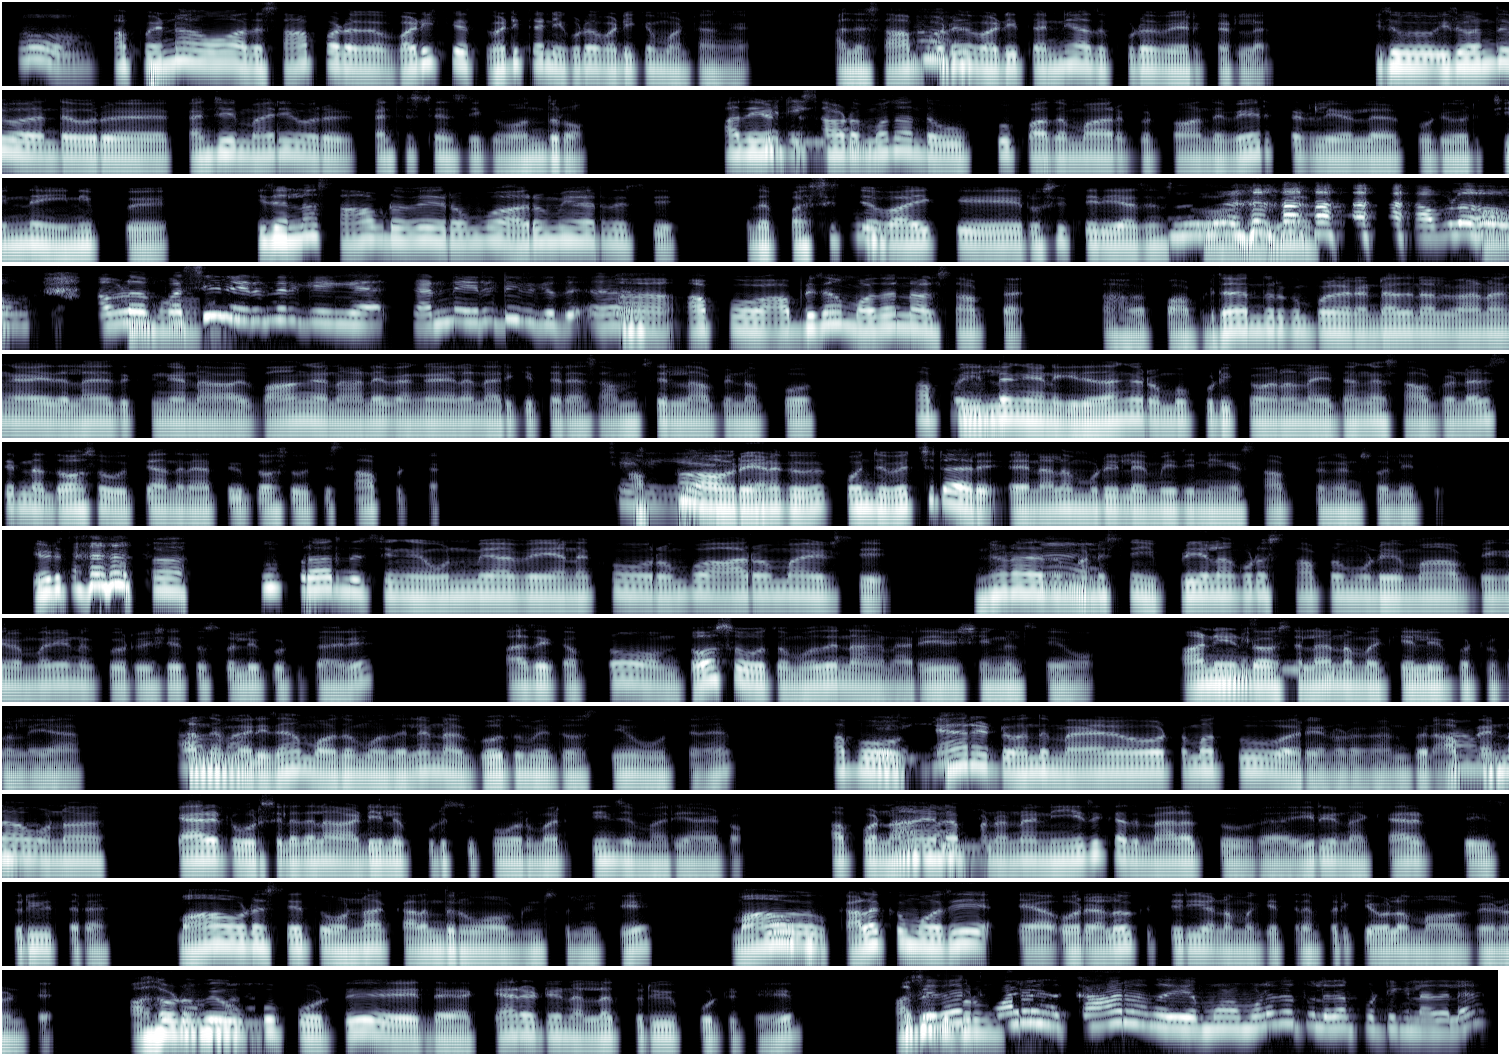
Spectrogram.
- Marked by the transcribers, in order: in English: "கன்சிஸ்டன்சிக்கு"; laugh; tapping; other background noise; chuckle
- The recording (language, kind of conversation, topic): Tamil, podcast, கிச்சனில் கிடைக்கும் சாதாரண பொருட்களைப் பயன்படுத்தி புதுமை செய்வது எப்படி?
